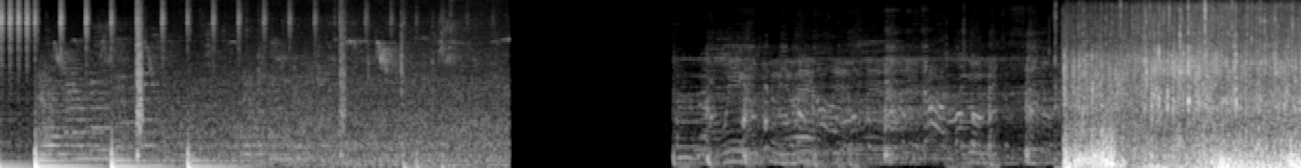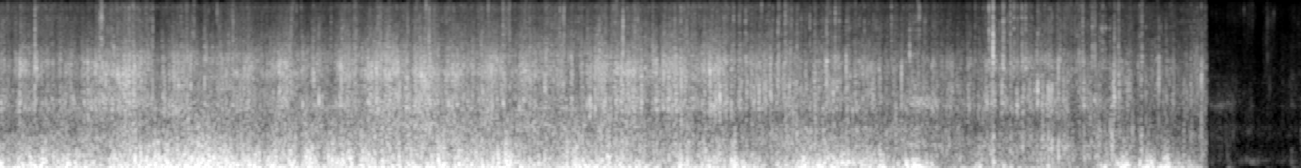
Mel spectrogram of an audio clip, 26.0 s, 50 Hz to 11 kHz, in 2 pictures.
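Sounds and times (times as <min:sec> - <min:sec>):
bike rattling: 0:10.6 - 0:25.1
tyres crunching on gravel: 0:10.6 - 0:25.1
wind buffeting microphone: 0:10.6 - 0:25.1.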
